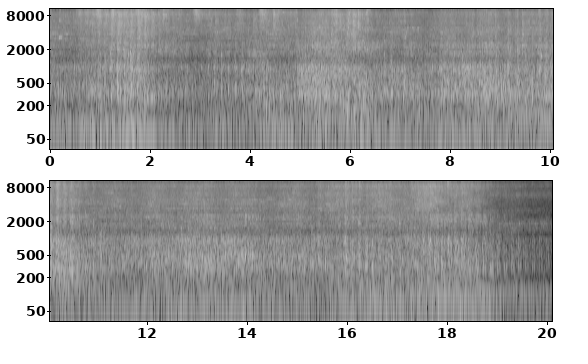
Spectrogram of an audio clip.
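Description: Wheels squeal and clank over rail joints.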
